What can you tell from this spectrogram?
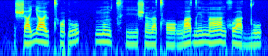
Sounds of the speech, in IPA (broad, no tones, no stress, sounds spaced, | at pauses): ʃ a ʎ aː lʲ tʰ ɔ̃ ɗ u | n̪ ũ ʎ t͡sʰ iː ʃ ã ɭ a tʰ ɔː ŋ͡m a d ĩ n̪ ãː ɡ χʷ aː ɡ d u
